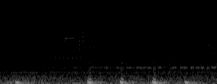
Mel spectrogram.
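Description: A slow, steady heartbeat from the video game Honkai Star Rail, five soft, muffled thumps at an even pace over a faint background hum.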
